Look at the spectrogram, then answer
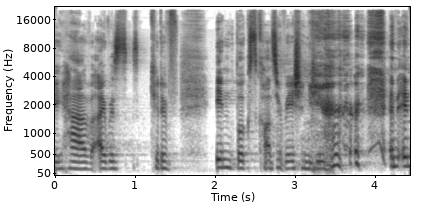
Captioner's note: laughing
